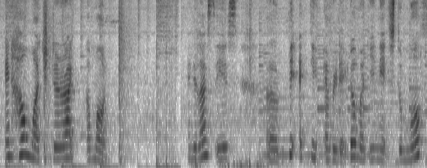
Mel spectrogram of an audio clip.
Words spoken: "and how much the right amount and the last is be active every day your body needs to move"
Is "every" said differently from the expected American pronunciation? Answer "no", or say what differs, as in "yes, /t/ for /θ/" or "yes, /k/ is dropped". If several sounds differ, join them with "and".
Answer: no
